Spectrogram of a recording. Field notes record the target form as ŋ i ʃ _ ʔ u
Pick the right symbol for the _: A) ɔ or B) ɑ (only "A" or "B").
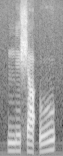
B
